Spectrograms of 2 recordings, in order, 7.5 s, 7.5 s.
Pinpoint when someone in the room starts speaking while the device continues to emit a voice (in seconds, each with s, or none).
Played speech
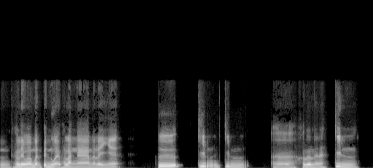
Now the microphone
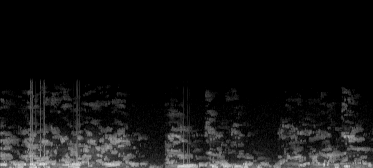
none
